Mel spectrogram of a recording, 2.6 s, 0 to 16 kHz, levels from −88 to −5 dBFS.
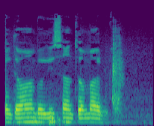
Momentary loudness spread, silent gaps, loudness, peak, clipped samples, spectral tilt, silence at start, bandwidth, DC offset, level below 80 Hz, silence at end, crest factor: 11 LU; none; -22 LUFS; -6 dBFS; under 0.1%; -5.5 dB/octave; 0.1 s; 10.5 kHz; under 0.1%; -52 dBFS; 0.5 s; 16 dB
